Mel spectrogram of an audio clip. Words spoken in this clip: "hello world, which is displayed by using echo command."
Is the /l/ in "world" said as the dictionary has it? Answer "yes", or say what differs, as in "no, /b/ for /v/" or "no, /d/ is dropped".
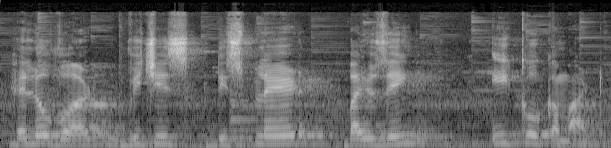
no, /l/ is dropped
